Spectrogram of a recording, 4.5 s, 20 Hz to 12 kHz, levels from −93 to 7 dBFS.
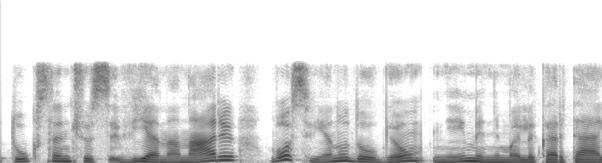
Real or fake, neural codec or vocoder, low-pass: fake; codec, 16 kHz, 6 kbps, DAC; 7.2 kHz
